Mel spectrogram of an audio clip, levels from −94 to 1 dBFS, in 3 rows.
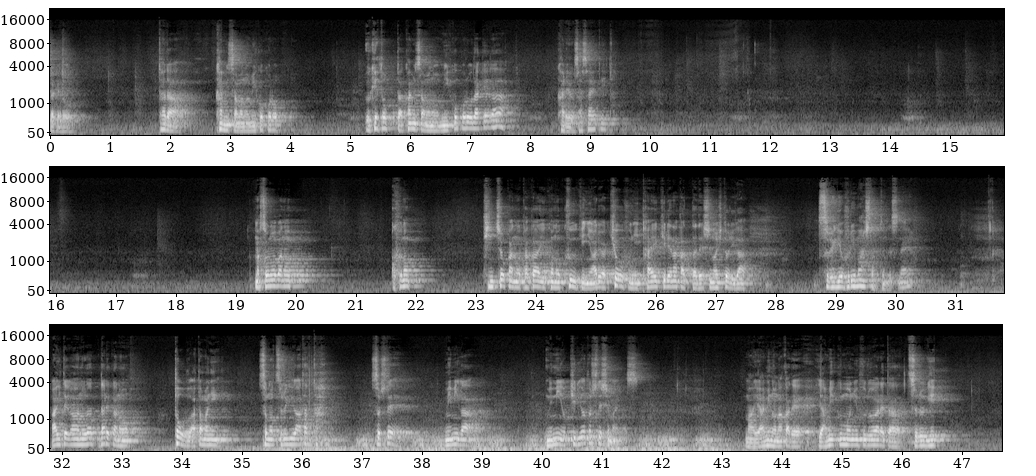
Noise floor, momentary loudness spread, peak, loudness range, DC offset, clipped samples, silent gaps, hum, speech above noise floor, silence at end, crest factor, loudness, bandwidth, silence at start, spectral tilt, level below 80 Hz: -47 dBFS; 15 LU; 0 dBFS; 6 LU; under 0.1%; under 0.1%; none; none; 31 dB; 0.3 s; 20 dB; -18 LUFS; 14.5 kHz; 0 s; -6 dB/octave; -34 dBFS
